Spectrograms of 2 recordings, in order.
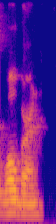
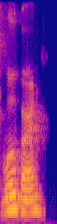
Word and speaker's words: Woburn: Anywhere else in the country, you'd pronounce it Woburn, but it's Woburn.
